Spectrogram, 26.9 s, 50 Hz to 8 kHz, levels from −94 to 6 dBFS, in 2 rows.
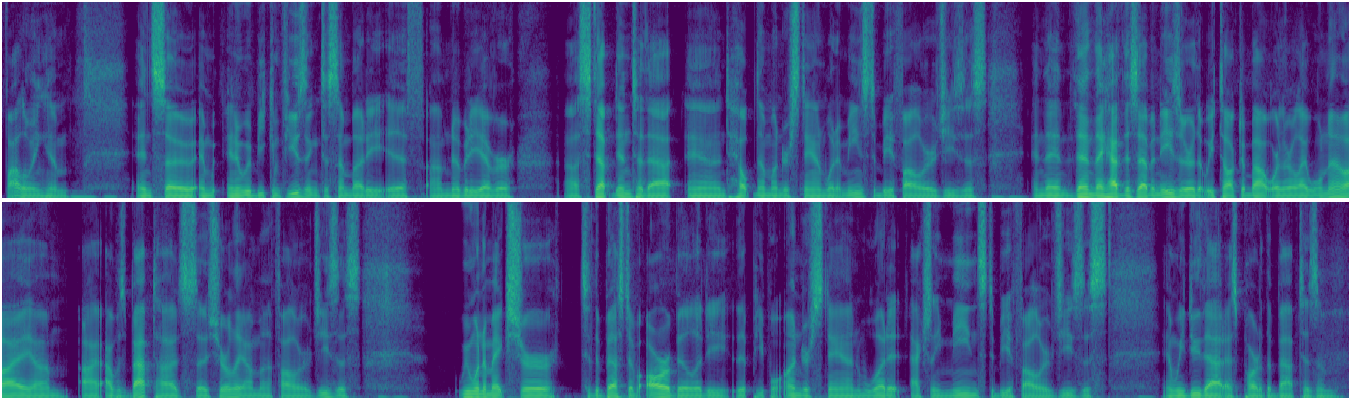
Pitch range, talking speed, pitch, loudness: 80-95 Hz, 210 wpm, 85 Hz, -28 LUFS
